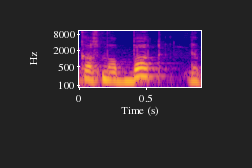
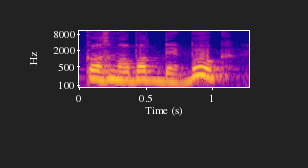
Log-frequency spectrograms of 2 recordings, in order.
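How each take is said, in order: First: The stress is on bought. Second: The stress is on book.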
